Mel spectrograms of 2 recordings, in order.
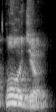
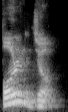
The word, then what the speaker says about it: pollo: pronunciación, es que piense que hay una L suave Ujú, delante de la Y, delante de la Y. ujú. Entonces, dice como pollo, pollo, ¿Y ¿sabes? cómo suena? Pollo, ¿Lo puedes decir seguido?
